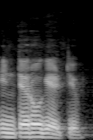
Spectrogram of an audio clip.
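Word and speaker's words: interrogative: अब उसी प्रकार से इंट्रोगेटिव, इंट्रोगेटिव, अब सही प्रोनाउंसिएशन होता है इसका इंटेरोगेटिव, इंटेरोगेटिव। अब बोलते सारे ऐसे ही है, इंट्रोगेटिव, इंट्रोगेटिव, इंट्रोगेटिव, क्योंकि जैसे हमारे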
